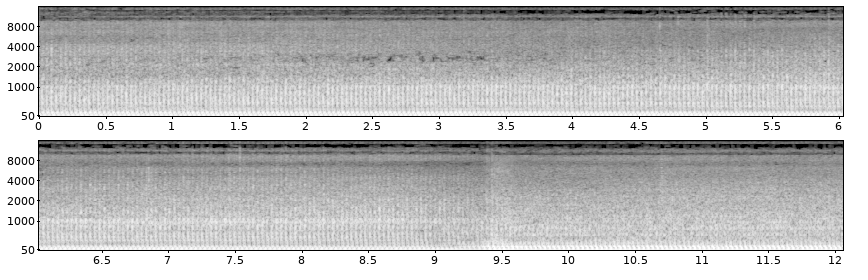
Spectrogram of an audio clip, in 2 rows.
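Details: Cub Cadet 26-inch three-stage snowblower, about 8 years old, with a new belt, blowing snow at about -20: steady, busy engine drone as the auger churns, with a brief dip near the end; runs normally under load.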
